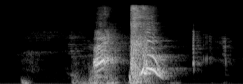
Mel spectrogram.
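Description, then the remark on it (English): A loud sneeze in two forceful bursts, a sharp inhale-like blast followed by a bigger explosive one, then a few faint trailing sounds. “Bless you. Corona.”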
